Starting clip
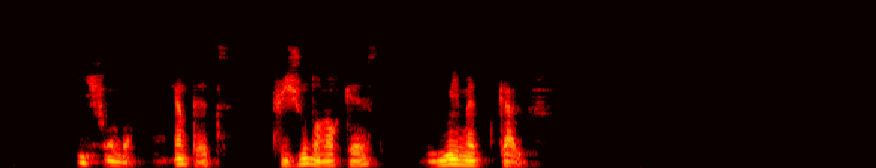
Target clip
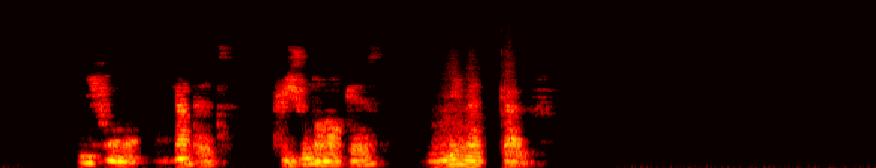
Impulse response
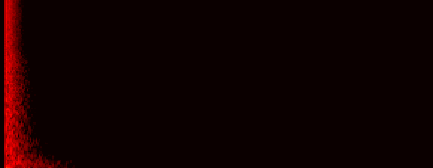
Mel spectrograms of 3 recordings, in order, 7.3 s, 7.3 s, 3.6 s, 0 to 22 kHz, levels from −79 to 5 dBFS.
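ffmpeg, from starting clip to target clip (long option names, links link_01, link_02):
-filter_complex "[0:a]asettb=1/sr,asplit=3[link_01][link_02][link_03];[link_01]atrim=end=0.794[link_04];[link_02]atrim=start=0.79:end=1.52,asetpts=PTS-STARTPTS,afade=type=in:duration=0.004:curve=qsin,afade=type=out:start_time=0.726:duration=0.004:curve=qsin,aecho=1:1:4.7:0.86,atrim=end_sample=32193[link_05];[link_03]atrim=start=1.516[link_06];[link_04][link_05]acrossfade=duration=0.004:curve1=hsin:curve2=qsin[link_07];[link_07][link_06]acrossfade=duration=0.004:curve1=qsin:curve2=hsin,asettb=1/sr,asplit=3[link_08][link_09][link_10];[link_08]atrim=end=3.594[link_11];[link_09]atrim=start=3.59:end=4.25,asetpts=PTS-STARTPTS,afade=type=in:duration=0.004:curve=qsin,afade=type=out:start_time=0.656:duration=0.004:curve=qsin,aeval=exprs='sgn(val(0))*max(abs(val(0))-0.0141,0)':channel_layout=same[link_12];[link_10]atrim=start=4.246[link_13];[link_11][link_12]acrossfade=duration=0.004:curve1=hsin:curve2=qsin[link_14];[link_14][link_13]acrossfade=duration=0.004:curve1=qsin:curve2=hsin[link_15];[1:a]atrim=start_sample=2205,atrim=end_sample=3528,asetrate=48510,aresample=44100[link_16];[link_15][link_16]afir=irnorm=-1:irlink=0"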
